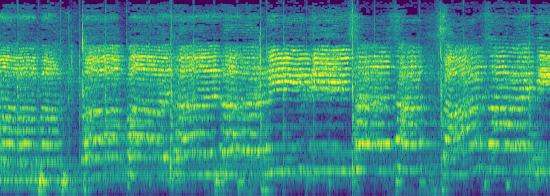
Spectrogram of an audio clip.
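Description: A group of children singing an Indian classical song together, accompanied by tabla.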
